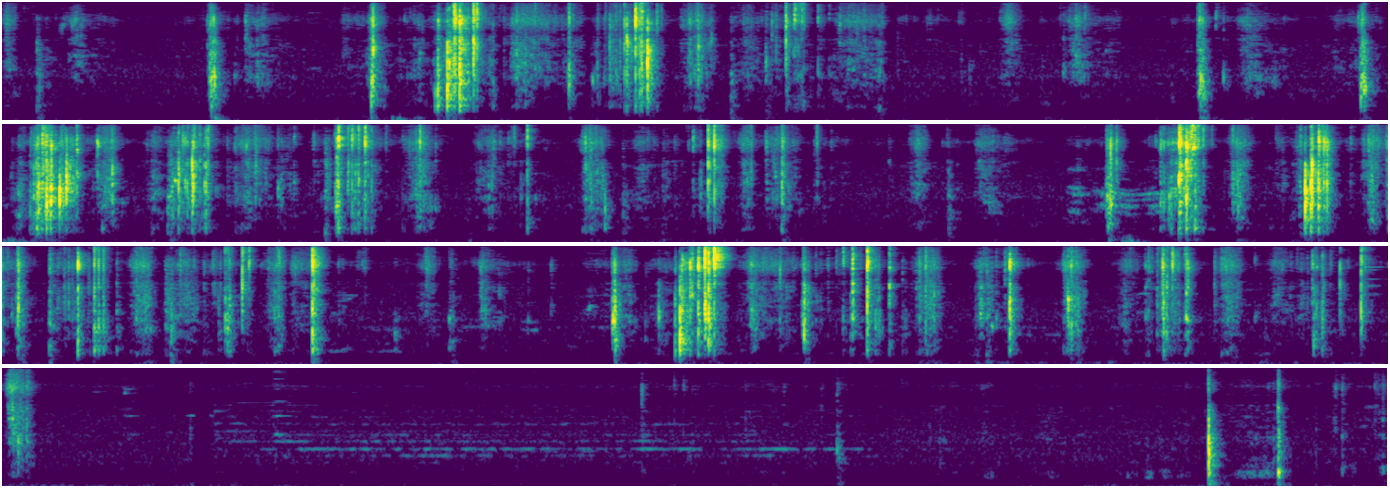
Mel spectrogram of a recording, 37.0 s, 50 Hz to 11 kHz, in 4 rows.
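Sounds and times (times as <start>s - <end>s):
sticky slime squishes: 0.0s - 28.0s.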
